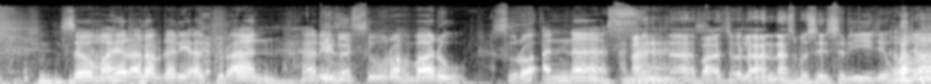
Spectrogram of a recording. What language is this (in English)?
Malay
